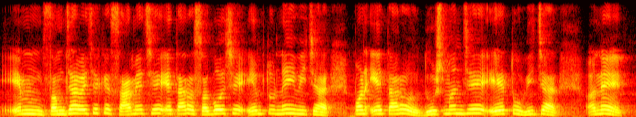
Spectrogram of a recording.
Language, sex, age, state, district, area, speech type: Gujarati, female, 45-60, Gujarat, Junagadh, urban, spontaneous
